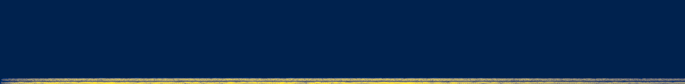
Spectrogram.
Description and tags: ambient horror, well maybe it would be use it to create suspense. Recorded whit LMMS (Linux MultiMedia Studio)
macabre, dramatic, haunted, spooky, background-sound, terror, suspense, Gothic, bogey, sinister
